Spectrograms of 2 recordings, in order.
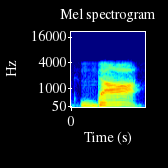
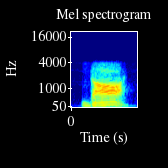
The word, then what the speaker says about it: Da'at: It is positioned in what is called the realm of Da'at. Da'at. Okay? D-A-A-T or D-A-A-T-H. Okay? Depending on how, different schools of Kabbalah spell it.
